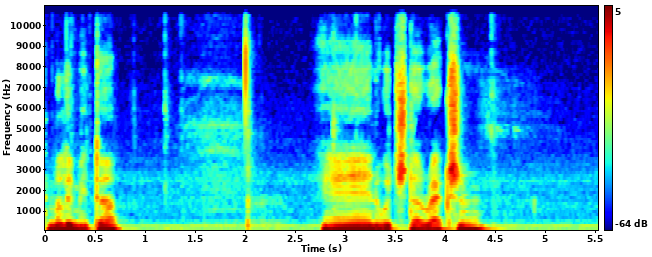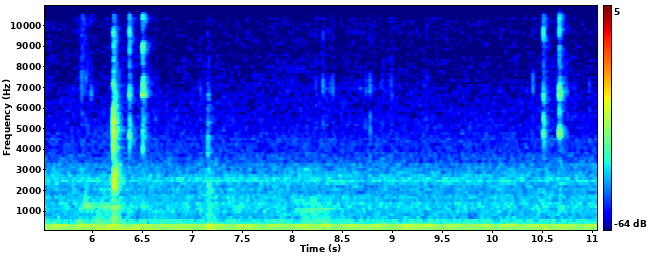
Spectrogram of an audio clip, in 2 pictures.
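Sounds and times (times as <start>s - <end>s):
steady low hum: 0.0s - 11.0s
computer mouse clicks: 6.2s - 7.3s, 10.4s - 10.8s.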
